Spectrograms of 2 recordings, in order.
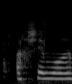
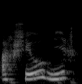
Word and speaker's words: Archéomire: Archémoire, je l'avais bien prononcé d'abord. Bah oui. Mais non, Archéomire.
